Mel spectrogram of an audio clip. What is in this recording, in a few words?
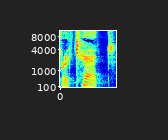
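"briquette", US English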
